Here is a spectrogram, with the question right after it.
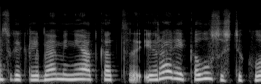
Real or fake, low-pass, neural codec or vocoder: real; 14.4 kHz; none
